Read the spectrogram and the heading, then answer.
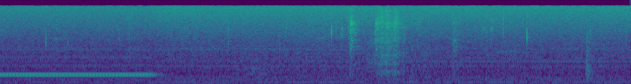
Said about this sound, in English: I hear a phone ringing. I think I will just lift that up and then set it down again and disconnect okay. the call.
